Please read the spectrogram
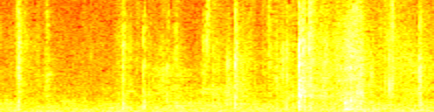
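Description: Crinkling and rustling of plastic packaging while trading cards are handled, with a few sharper crackles about one and a half seconds in.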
